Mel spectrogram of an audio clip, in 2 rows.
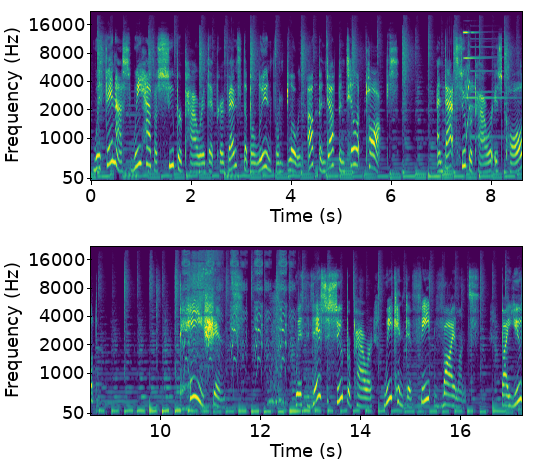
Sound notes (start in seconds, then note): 7.4 check mark rings; 10.4 rabbit squeaking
